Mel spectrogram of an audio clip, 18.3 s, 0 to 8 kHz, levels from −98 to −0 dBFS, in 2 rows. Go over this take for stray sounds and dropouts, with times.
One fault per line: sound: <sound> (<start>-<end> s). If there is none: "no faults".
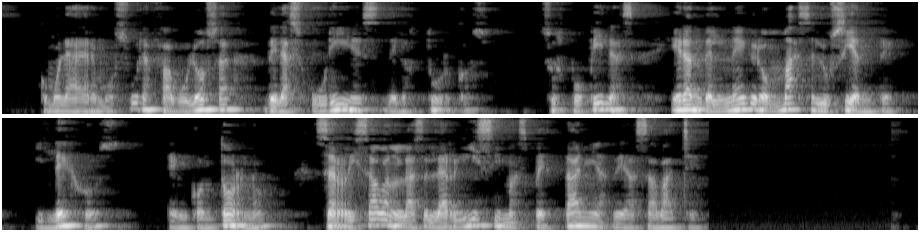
no faults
